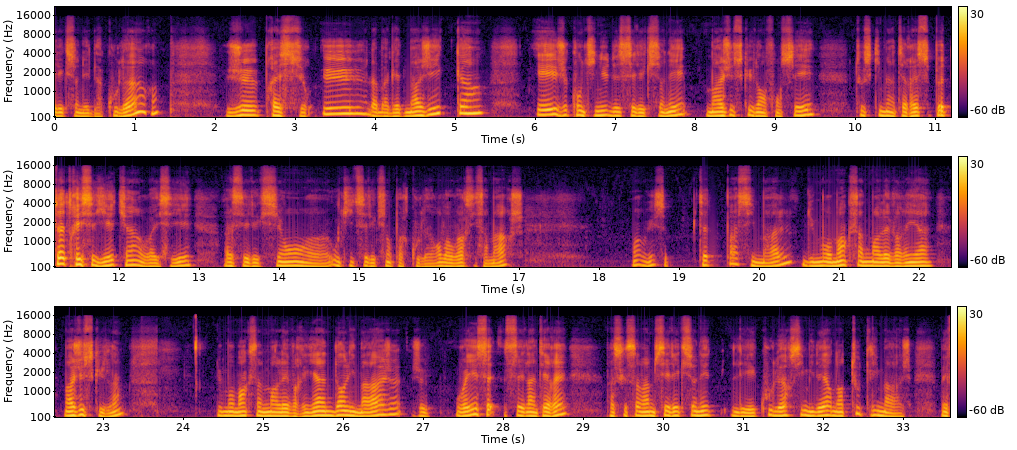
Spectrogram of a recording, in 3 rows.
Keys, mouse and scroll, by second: 3.3 u, 6.0 click, 8.4 shift+click, 9.4 shift+click, 15.3 click, 17.3 shift+click, 21.9 shift+click, 24.9-27.5 drag, 31.7-33.5 drag.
